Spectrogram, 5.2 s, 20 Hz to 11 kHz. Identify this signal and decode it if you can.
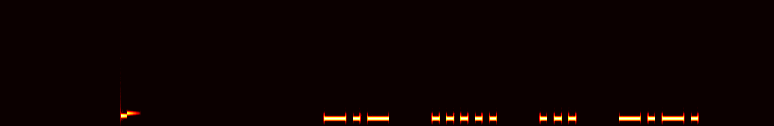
Morse code, heard as a keyed tone, about 25 wpm, spaced as for 18 wpm, 700 Hz. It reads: K5SC
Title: USA Call Signs - 4 Characters - 2x Character Spacing - 25wpm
